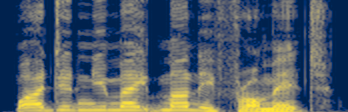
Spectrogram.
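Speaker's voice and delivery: put-on high, curious boy asking; boy's voice. A narrator's reading. Tim asks his dad at supper, high and eager. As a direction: voice young Tim lightly, eager.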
